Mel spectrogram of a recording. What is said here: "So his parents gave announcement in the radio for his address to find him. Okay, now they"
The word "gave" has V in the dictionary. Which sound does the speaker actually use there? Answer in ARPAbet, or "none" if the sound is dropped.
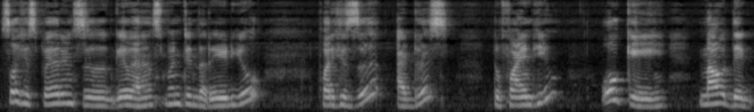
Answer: V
